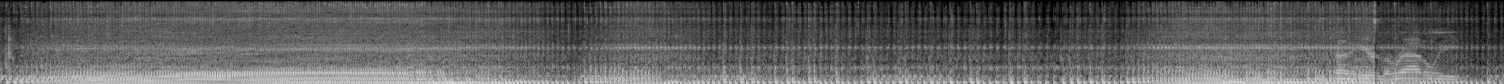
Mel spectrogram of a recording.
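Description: A vintage Honda CT70 trail bike engine cranks and fires up on full choke, then settles into a loud, steady, slightly rattly single-cylinder idle close by.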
